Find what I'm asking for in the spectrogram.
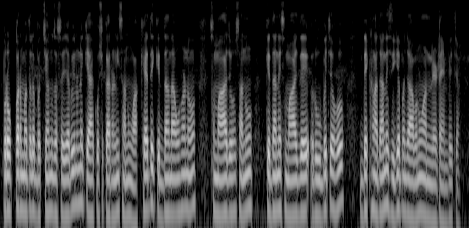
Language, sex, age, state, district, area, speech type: Punjabi, male, 60+, Punjab, Shaheed Bhagat Singh Nagar, urban, spontaneous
